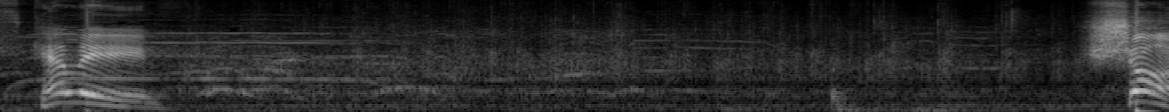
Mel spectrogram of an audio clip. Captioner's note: audience cheers and applause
